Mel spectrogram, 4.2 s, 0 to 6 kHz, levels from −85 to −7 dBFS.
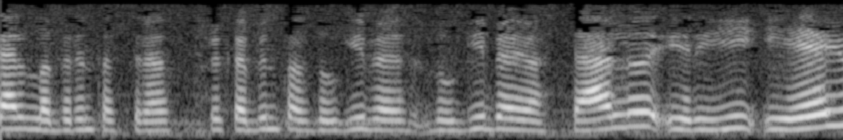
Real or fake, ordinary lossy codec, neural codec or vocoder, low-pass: real; MP3, 24 kbps; none; 5.4 kHz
